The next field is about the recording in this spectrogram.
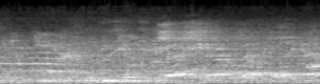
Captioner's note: alien noises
